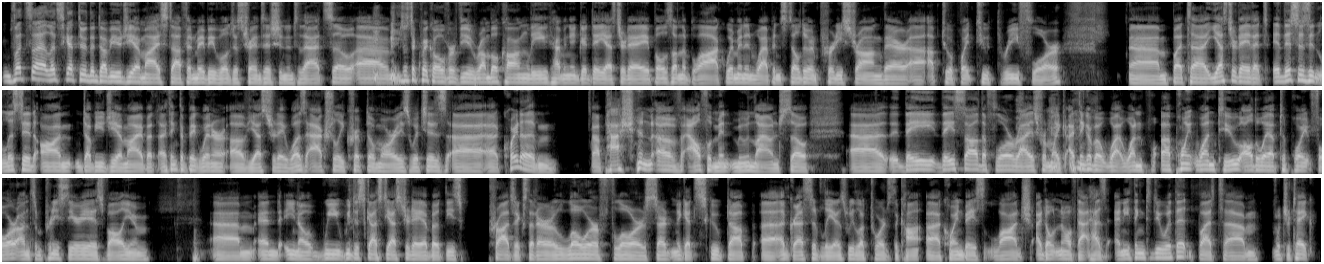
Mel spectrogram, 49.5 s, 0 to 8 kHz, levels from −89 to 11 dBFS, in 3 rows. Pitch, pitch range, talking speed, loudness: 95 Hz, 85-100 Hz, 190 wpm, -18 LUFS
